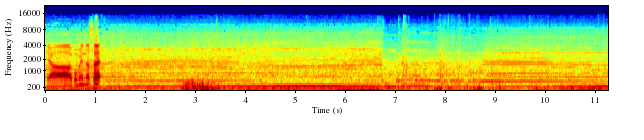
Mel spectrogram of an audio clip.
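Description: A racing car engine hums steadily from the cockpit, shifting pitch through gear changes.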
